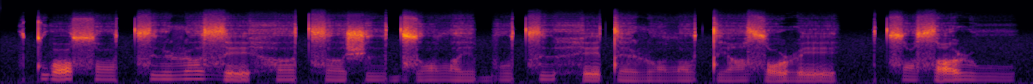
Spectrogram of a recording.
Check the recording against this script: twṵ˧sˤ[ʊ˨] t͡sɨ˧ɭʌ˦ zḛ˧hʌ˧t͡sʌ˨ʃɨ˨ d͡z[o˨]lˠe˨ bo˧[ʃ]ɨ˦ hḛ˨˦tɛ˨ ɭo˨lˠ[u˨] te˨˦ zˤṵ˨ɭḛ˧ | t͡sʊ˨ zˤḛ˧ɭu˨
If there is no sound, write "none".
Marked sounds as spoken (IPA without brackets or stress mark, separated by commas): u˨, o˧, t͡s, o˨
